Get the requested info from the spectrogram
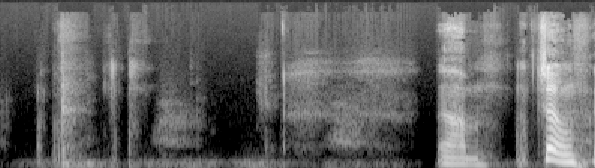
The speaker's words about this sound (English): And pardon, we've got some dogs firing up on our thunderstorm downstairs.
